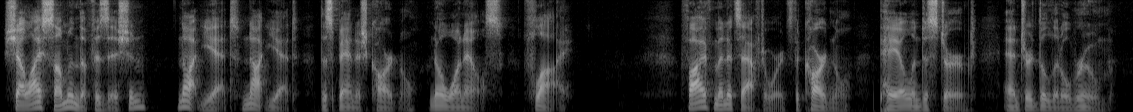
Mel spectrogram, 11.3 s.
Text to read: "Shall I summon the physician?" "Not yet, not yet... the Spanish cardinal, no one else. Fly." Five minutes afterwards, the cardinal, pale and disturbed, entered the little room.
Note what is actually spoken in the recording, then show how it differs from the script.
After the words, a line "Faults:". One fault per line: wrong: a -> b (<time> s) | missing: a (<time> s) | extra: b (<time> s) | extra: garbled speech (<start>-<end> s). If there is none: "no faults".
"Shall I summon the physician?" "Not yet, not yet... the Spanish cardinal, no one else. Fly." Five minutes afterwards, the cardinal, pale and disturbed, entered the little room.
Faults:
no faults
